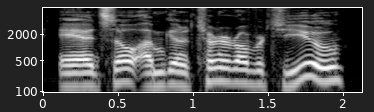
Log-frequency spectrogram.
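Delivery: ordinary talk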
